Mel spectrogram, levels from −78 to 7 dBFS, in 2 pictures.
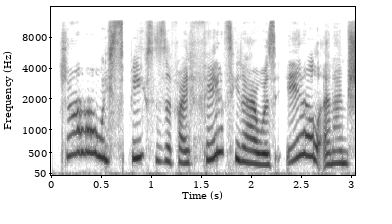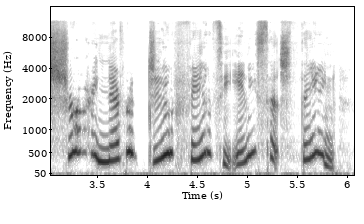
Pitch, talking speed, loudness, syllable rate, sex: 345 Hz, 205 wpm, -15 LUFS, 5.8 syllables/s, female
